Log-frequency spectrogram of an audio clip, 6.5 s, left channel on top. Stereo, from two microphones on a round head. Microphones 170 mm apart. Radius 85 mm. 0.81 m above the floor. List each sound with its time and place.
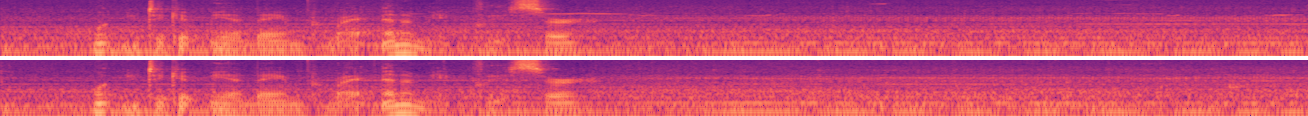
0.5 s a man speaking: 10° right (ahead or behind), 1.0 m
